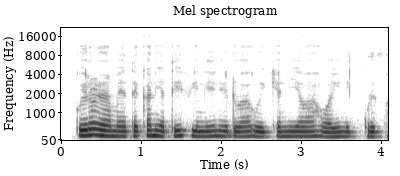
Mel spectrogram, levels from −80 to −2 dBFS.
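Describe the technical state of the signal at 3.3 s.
At 3.3 s the speech is still inside a run of repeated timing corrections lasting from 0.25 s to 3.50 s. The receiver keeps trimming short slices so the audio plays at 104 percent. Each edit is small, with no silent gaps like packet-loss dropouts.

Behind those edits is clock drift between sender and receiver, present through the whole clip. The sender's clock runs roughly 4 percent fast, so the jitter buffer keeps overfilling. Unlike a single glitch, the hiccups recur unevenly and always in the same shortening direction.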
